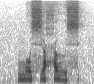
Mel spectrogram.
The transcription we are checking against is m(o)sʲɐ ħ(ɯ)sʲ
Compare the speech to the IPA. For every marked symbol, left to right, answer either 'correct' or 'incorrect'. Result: correct, correct

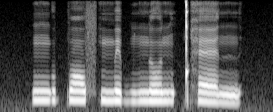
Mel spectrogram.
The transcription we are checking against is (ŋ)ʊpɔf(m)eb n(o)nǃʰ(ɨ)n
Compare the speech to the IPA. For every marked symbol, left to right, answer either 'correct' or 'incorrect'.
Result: correct, correct, correct, incorrect

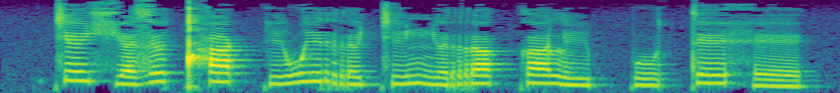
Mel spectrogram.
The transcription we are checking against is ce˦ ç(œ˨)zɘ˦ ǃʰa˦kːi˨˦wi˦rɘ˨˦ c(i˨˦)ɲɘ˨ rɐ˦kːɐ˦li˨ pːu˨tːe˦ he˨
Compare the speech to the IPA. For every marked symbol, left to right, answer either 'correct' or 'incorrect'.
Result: incorrect, correct

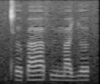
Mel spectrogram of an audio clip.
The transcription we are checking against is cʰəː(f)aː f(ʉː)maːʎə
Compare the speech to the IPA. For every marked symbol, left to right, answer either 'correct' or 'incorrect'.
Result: incorrect, correct

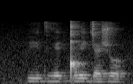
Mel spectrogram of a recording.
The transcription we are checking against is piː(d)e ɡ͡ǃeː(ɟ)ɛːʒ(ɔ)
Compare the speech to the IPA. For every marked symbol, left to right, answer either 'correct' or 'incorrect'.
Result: incorrect, correct, incorrect

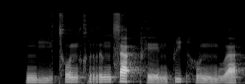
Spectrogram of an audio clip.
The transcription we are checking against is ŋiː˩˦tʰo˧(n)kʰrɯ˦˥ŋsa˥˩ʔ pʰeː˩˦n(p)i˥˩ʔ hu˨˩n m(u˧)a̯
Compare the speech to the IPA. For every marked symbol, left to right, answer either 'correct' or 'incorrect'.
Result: correct, correct, correct

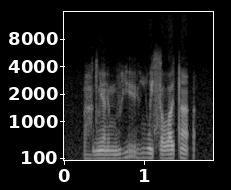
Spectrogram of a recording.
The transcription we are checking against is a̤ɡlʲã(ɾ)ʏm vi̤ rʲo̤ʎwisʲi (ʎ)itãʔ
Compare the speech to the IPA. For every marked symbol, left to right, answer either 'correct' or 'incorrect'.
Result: correct, incorrect

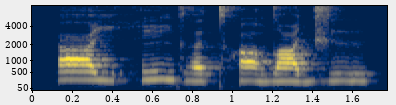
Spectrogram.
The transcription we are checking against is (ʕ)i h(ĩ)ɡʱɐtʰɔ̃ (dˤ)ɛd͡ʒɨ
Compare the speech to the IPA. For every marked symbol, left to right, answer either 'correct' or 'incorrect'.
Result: correct, correct, correct

